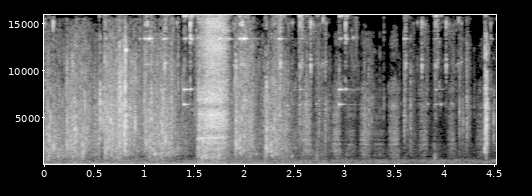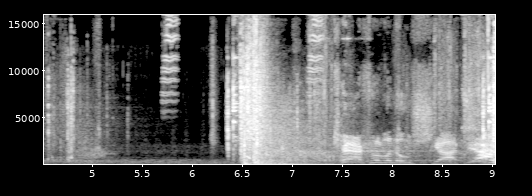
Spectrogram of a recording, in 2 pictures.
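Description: Gunshots in the Fable 2 video game: scattered sharp reports amid busy game ambience, with a louder burst near the end, fairly quiet overall.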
